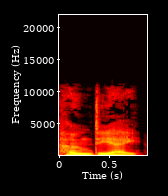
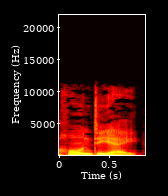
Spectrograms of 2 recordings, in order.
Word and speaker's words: Honda: Honda was, like Walt, the creative force behind Honda, properly pronounced Honda, not Honda, directing its engineering and product development functions.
